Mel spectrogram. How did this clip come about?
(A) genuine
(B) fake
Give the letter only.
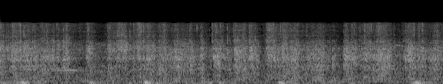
A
